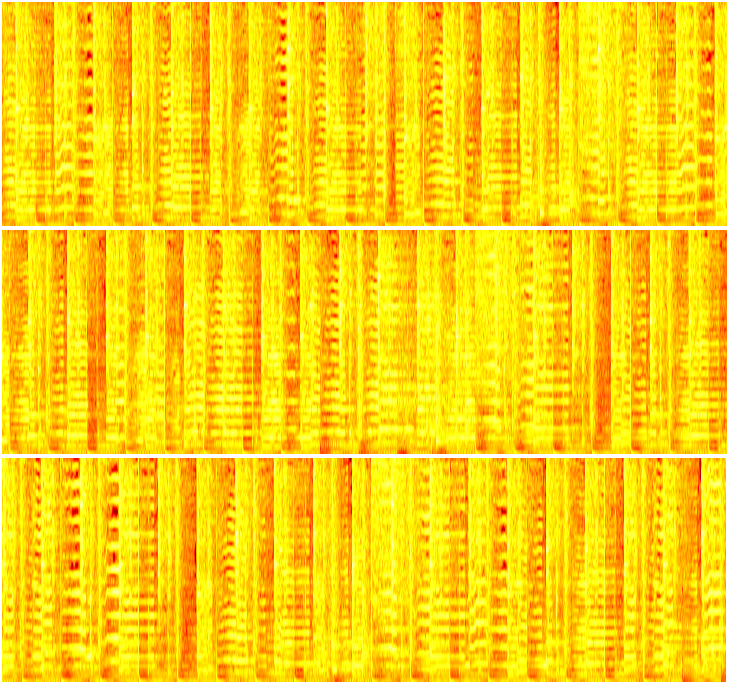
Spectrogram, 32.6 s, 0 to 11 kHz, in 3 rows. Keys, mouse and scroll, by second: 0.1 g, 0.9 right click, 1.1 g, 1.4 middle click, 2.0-2.4 scroll down 4, 2.4 middle click, 2.7 right click, 2.8 k, 3.3-4.7 scroll up 2, 4.7 click, 4.8 r, 6.6 scroll down 2, 6.7-8.3 shift+middle drag, 8.3-8.9 scroll up 1, 8.9 click, 9.2 middle click, 9.6 z, 9.6 a, 9.7 a, 10.2 b, 11.1-12.3 scroll down 9, 11.2 shift+middle click, 11.7 shift+middle click, 12.3 Tab, 12.5 shift+middle click, 12.8-13.8 scroll up 2, 13.0 shift+middle click, 13.8 w, 14.0 middle click, 14.8 scroll down 3, 15.0 shift+middle click, 15.6 a, 15.7 a, 16.3 middle click, 17.0 click, 17.4 middle click, 17.8 right click, 18.3 alt+d, 19.2 middle click, 19.7 g, 20.3 shift+right click, 20.6 alt+d, 22.7 ctrl+m, 23.6-24.8 middle drag, 24.8 right click, 25.5 Tab, 25.7 shift+middle click, 25.8 scroll up 1, 26.1-28.3 typing, 26.5 right click, 27.2 scroll down 1, 27.4 shift+middle click, 28.1 shift+middle click, 29.0 shift+middle click, 29.3-30.0 scroll up 3, 30.0 ctrl+m, 30.9-31.2 scroll up 1, 31.2 click, 31.4 z.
